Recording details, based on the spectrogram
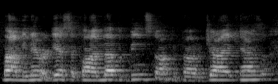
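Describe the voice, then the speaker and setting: A high-pitched, excitable little boy, put on by a man in a puppet show. He sounds naive and eager, calling out shrilly. The room echoes and the mic is some way off. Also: fast, far from the mic. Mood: excited.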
